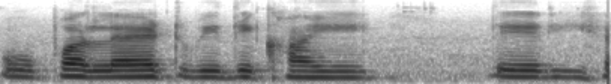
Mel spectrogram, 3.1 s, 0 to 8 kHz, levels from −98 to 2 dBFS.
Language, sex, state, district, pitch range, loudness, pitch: Hindi, female, Haryana, Jhajjar, 175-190 Hz, -19 LUFS, 180 Hz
